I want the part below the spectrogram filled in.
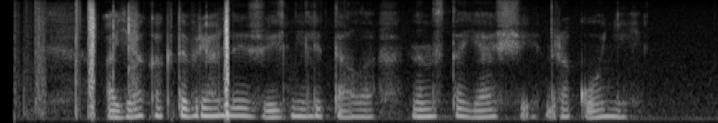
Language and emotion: Russian, neutral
